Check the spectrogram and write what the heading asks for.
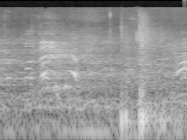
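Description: Football struck hard in a shot at goal: two thumps near the end, the second the louder. Faint shouts from players on the pitch come just before.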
